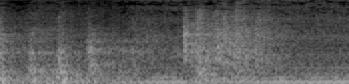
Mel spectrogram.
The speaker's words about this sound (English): He passed the door a dozen times before he had the courage to come up and knock.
